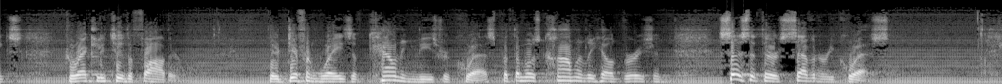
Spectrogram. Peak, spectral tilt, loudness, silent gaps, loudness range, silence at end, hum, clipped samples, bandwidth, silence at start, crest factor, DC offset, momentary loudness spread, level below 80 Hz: 0 dBFS; -5.5 dB/octave; -11 LUFS; none; 1 LU; 0 s; 60 Hz at -25 dBFS; 1%; 14.5 kHz; 0 s; 10 dB; under 0.1%; 13 LU; -28 dBFS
